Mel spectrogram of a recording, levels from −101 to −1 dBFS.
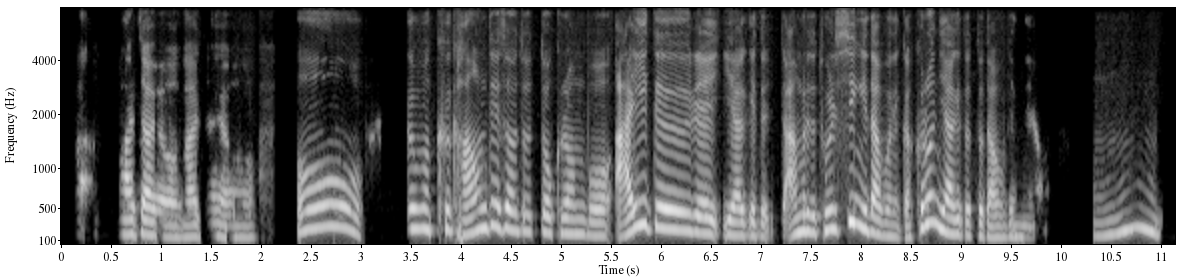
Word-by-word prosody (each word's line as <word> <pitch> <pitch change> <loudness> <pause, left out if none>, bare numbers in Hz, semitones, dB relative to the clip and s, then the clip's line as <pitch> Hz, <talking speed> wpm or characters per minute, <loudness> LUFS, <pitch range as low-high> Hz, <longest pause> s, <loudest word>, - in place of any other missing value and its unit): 아 - - -10 0.4
맞아요, 170 -5 +1
맞아요. 145 -1 -6 0.4
어 260 0 0 0.4
그러면 250 -2 0
그 245 - -2
가운데서도 230 +3 0
또 205 -1 -3
그런 190 -2 -3
뭐 165 -2 -1
아이들의 235 - +4
이야기들 165 -2 -1
아무래도 205 +2 +1
돌싱이다 240 - +3
보니까 150 -4 -6
그런 285 - +2
이야기도 185 -6 +2
또 160 0 -4
나오겠네요. 140 0 -5 0.6
음. 210 +6 -4
195 Hz, 285 characters per minute, -22 LUFS, 165-245 Hz, 0.6 s, 아이들의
